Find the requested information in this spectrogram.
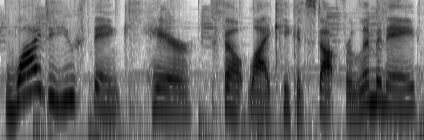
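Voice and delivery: ordinary delivery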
